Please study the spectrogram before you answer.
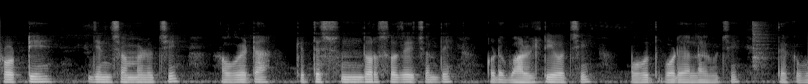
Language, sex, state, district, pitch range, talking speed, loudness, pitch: Odia, male, Odisha, Malkangiri, 110-120 Hz, 120 wpm, -22 LUFS, 115 Hz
